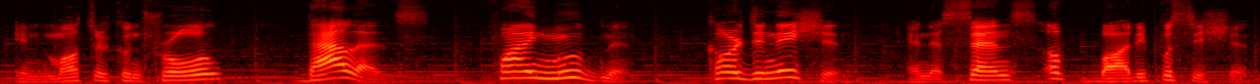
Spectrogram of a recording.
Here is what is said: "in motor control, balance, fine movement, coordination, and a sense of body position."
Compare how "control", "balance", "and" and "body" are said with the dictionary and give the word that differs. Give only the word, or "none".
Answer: none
